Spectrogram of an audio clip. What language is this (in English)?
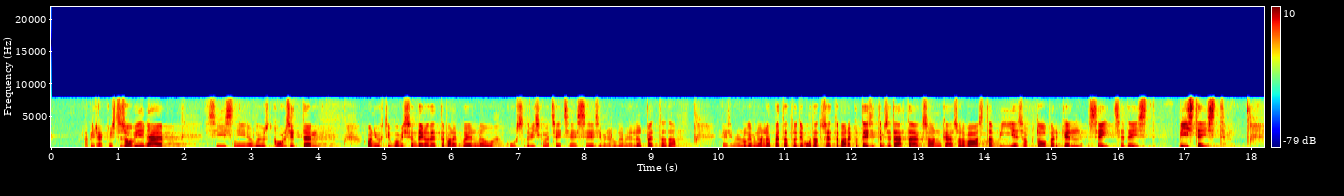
Estonian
